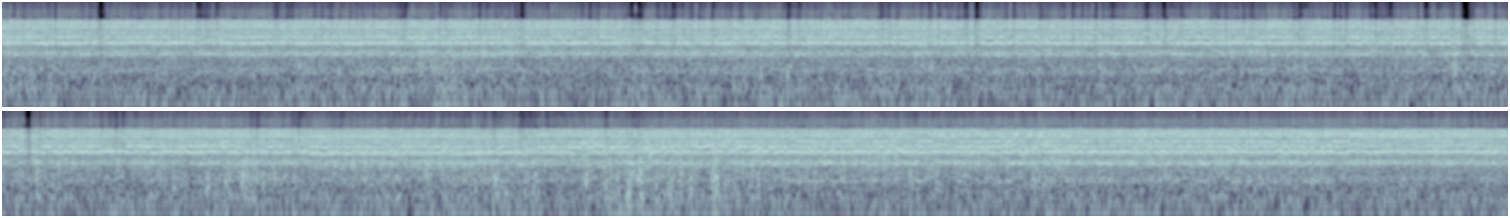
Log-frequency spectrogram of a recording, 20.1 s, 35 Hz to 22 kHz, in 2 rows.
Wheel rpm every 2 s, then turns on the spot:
240, 230, 240, 230, 230, 230, 220, 210, 210, 220.
none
